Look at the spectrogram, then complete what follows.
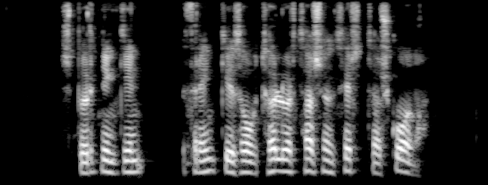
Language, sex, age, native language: Icelandic, male, 40-49, Icelandic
